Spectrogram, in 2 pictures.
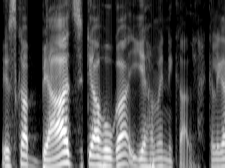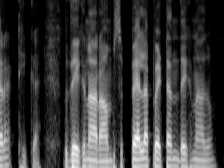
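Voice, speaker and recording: Male math teacher, call-and-response style, repetitive, smooth clear voice, dry close sound. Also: mid-range voice, steady tone, brisk, dry recording. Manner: repetitive call-and-response, puts answers in students' mouths; affectionate coaxing, calls students 'my dear brother'. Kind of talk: online exam-prep math lesson.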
